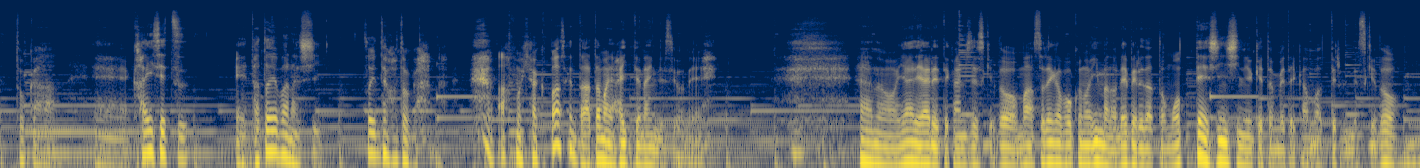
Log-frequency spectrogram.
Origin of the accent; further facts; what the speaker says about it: Japan; moved away as an adult; now in Singapore; 義務教育の授業だと日本語がしゃべる先生から教えてもらってた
